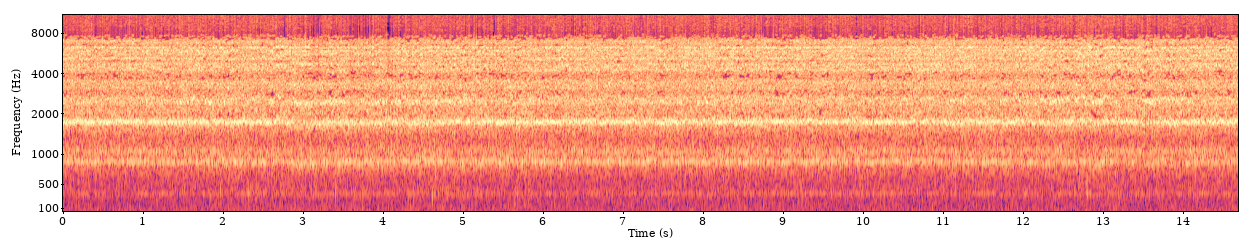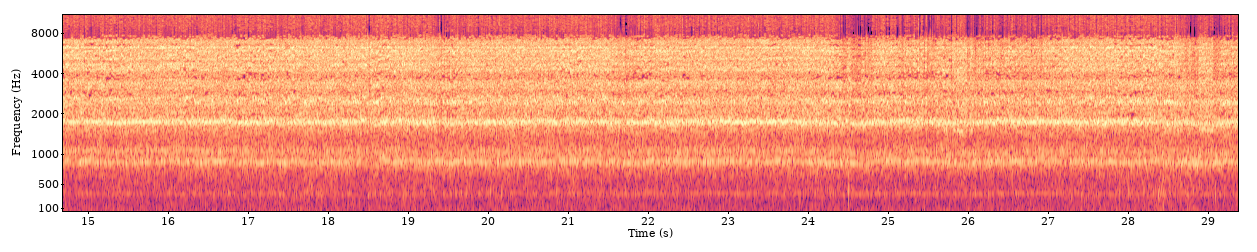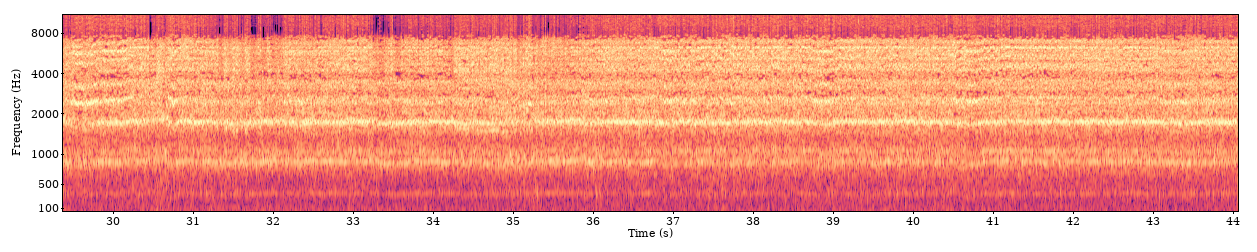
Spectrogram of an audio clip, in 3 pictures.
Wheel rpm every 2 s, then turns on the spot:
240, 230, 230, 230, 230, 230, 230, 230, 230, 230, 230, 230, 230, 230, 220, 230, 230, 220, 230, 230, 230, 230.
none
